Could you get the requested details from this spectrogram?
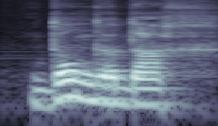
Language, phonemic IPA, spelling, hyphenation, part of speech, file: Dutch, /ˈdɔn.dərˌdɑx/, donderdag, don‧der‧dag, noun / adverb, Nl-donderdag.ogg
- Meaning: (noun) Thursday; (adverb) on Thursday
